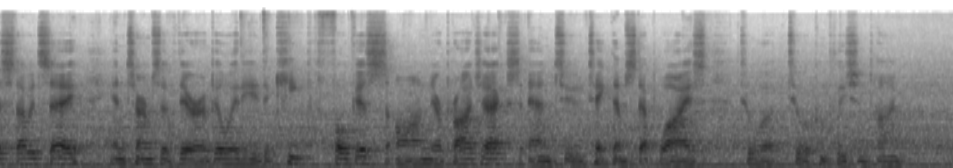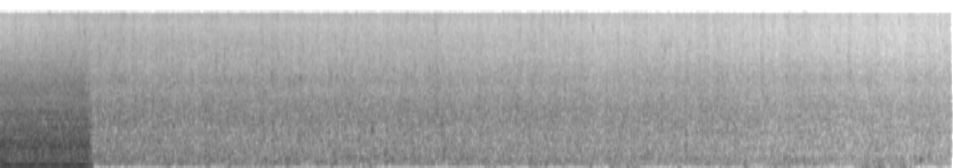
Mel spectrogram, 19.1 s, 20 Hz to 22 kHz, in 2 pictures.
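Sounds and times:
low hum: 0:00.0 - 0:10.5.

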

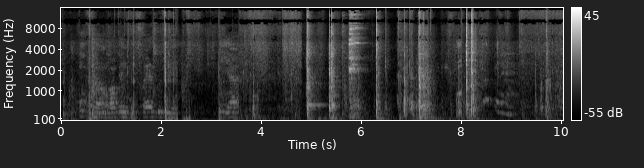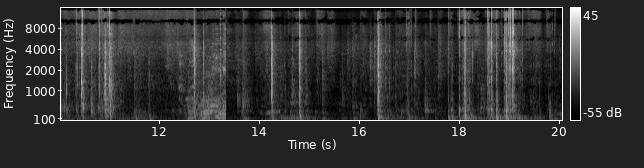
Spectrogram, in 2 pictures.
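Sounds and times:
groceries knocking against fridge shelves: 0:12.6 - 0:15.2, 0:15.8 - 0:20.0.

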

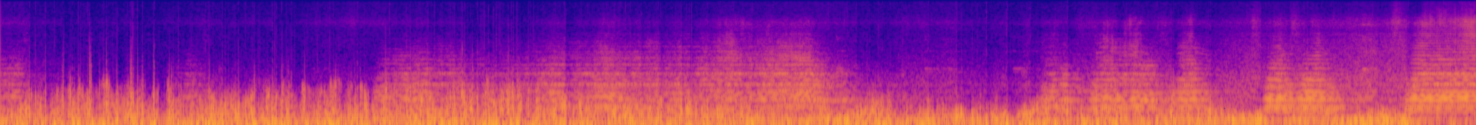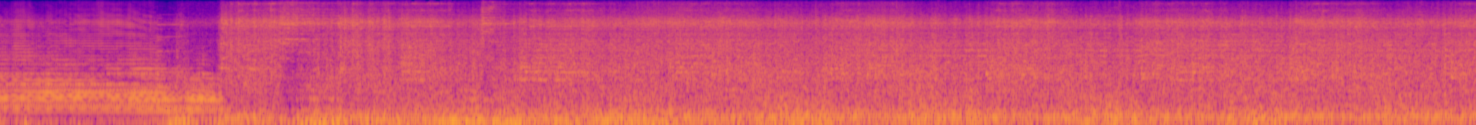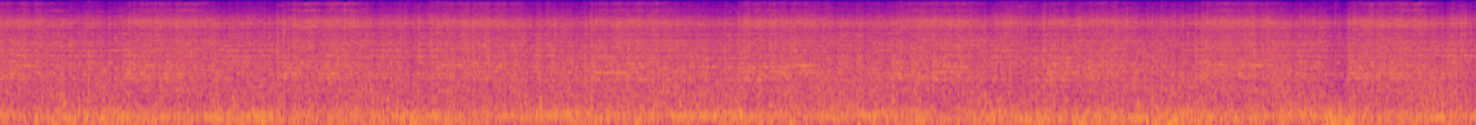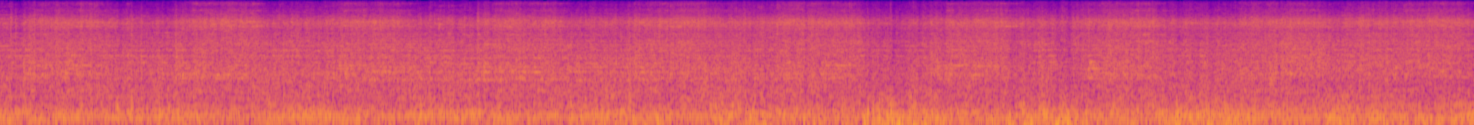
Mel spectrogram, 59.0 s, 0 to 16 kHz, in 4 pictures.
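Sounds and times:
locomotive horn blasts: 0:00.0 - 0:00.4, 0:03.8 - 0:08.6, 0:10.4 - 0:20.8
train rolling with clickety-clack: 0:00.0 - 0:59.0.

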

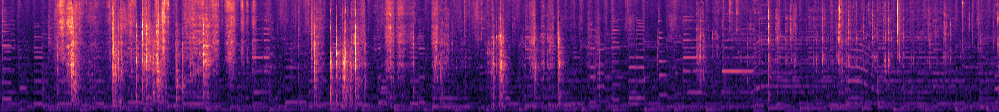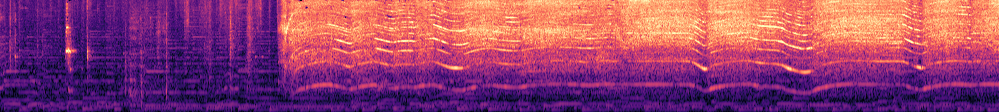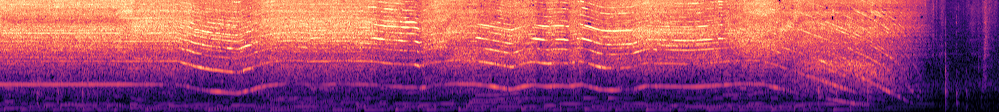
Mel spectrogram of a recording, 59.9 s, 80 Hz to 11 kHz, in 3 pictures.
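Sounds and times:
electric router whining: 0:25.5 - 0:58.6
router cutting wood hiss: 0:25.5 - 0:58.6.

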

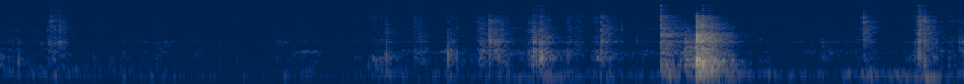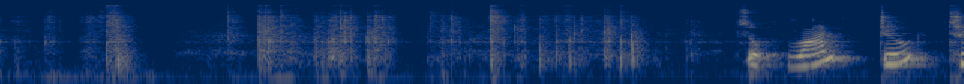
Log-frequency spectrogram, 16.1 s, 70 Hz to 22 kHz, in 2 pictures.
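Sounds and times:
scissors snipping paper: 0:00.0 - 0:01.0, 0:02.8 - 0:05.3
paper rustling: 0:00.0 - 0:05.5, 0:06.2 - 0:14.0.

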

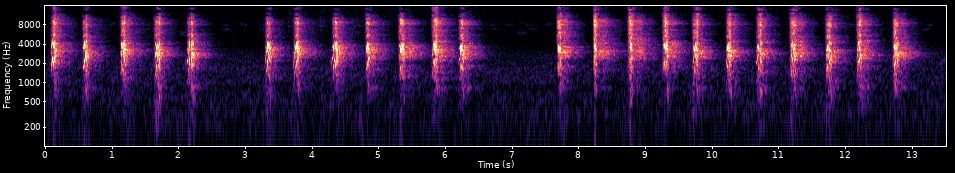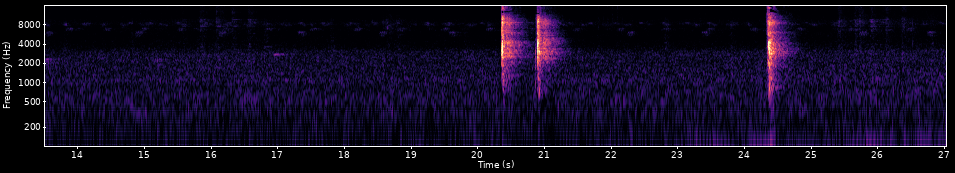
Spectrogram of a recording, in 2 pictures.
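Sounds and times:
parakeet sharp calls: 0:00.0 - 0:06.7, 0:07.6 - 0:13.6, 0:20.3 - 0:21.5, 0:24.3 - 0:24.9.

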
